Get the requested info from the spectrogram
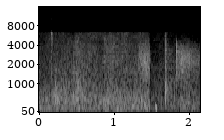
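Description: Steady hushed hall ambience between shots in a snooker arena, with a few short knocks near the end.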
